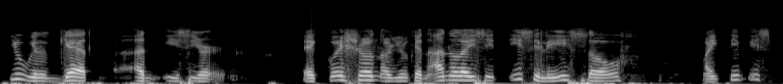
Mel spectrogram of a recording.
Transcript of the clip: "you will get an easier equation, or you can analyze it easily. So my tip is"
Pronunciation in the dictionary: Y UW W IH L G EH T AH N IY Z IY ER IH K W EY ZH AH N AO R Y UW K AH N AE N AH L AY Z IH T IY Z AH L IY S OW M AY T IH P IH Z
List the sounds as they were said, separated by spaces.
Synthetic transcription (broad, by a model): Y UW W IH L G EH T AH N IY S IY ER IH K W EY S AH N AO R Y UW K AH N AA N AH L AY S IH T IY S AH L IY S OW M AY T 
